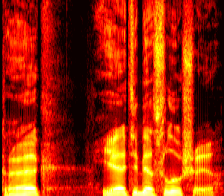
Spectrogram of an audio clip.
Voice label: lumberjack greeting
